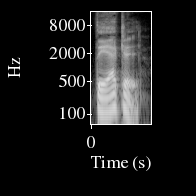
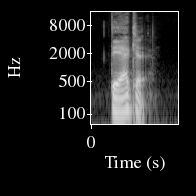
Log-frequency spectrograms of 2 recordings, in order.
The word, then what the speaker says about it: Dergl: Sirup oder Verdünnungssäfte sind, und das muss ich österreichisch aussprechen, meine Familie nennt das Derkel. – Derkel? – Derkel. Also D-E-R-G-L, Derkel.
